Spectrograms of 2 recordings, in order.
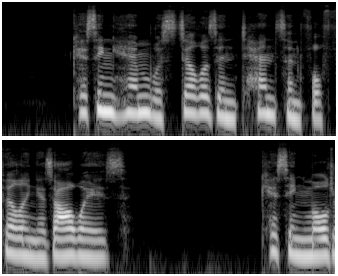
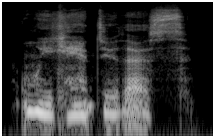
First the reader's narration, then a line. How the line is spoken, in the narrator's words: said in a hoarse voice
